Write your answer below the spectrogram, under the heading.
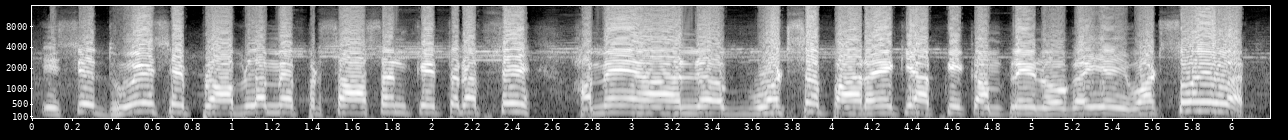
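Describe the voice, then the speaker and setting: A man from Azamgarh, India, speaking as a campaign organizer in a street interview at a busy road junction, arguing forcefully and firing rhetorical, indignant questions. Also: sits high, normal speed, low-quality recording.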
